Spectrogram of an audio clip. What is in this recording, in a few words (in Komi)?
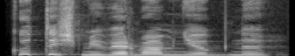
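кытысь ми вермам ньӧбны, Komi, female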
